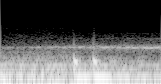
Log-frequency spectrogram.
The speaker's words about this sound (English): But for many minutes, the heart beat on with a muffled sound. This, however, did not vex me. It would not be heard through the wall.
